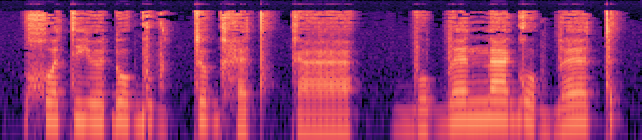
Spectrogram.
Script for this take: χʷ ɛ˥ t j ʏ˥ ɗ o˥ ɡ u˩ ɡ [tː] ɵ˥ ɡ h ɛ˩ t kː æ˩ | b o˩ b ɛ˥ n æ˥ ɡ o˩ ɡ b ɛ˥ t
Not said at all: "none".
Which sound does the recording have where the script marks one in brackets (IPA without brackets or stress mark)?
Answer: tː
